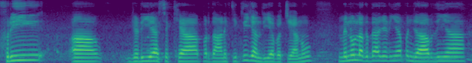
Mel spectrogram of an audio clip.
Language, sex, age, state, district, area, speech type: Punjabi, male, 30-45, Punjab, Gurdaspur, urban, spontaneous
